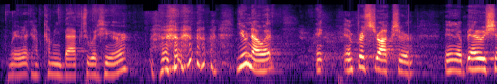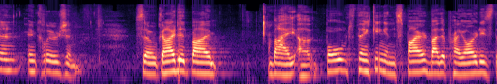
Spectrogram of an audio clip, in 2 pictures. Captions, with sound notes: Where, I'm coming back to it here. (laughing) You know it, infrastructure innovation, inclusion. Guided by bold thinking, inspired by the priorities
